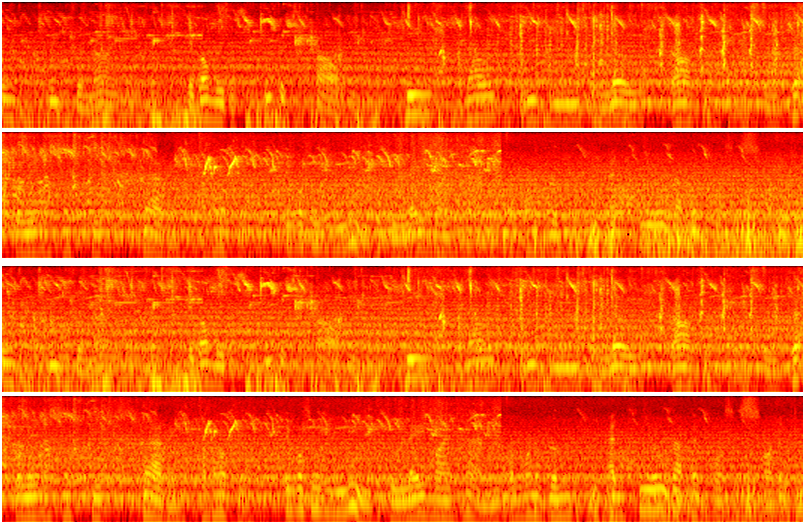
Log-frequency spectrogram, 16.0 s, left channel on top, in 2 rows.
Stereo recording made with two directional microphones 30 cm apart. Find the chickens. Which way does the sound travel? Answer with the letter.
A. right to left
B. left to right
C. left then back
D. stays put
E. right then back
A.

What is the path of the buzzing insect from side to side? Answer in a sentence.
In this clip you hear the buzzing insect go from the right side to the left.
